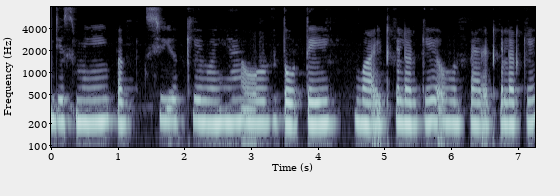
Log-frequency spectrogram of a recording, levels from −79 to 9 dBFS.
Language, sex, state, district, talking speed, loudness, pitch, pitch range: Hindi, male, Odisha, Nuapada, 115 wpm, -15 LUFS, 205 Hz, 200-210 Hz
